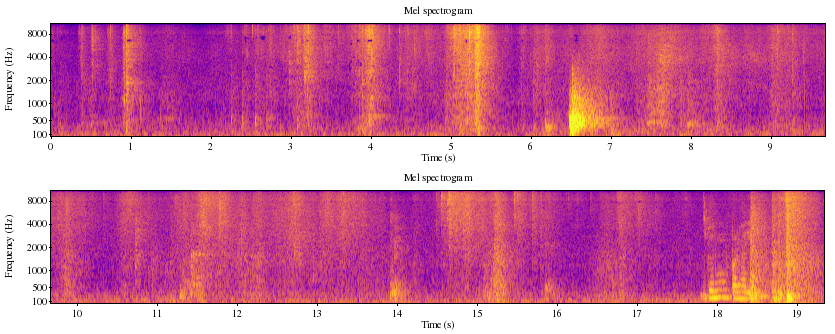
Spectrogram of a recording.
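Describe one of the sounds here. Plastic film crinkles and rustles as a roll is handled.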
